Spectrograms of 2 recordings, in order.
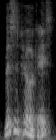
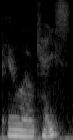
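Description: First: Said in the usual way. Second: PILLOWCASE drawn out slowly and softer; slow demonstration. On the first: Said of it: "Look, ready?". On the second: Shown as a demonstration. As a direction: stretch out each part of "Pillowcase" for a lip-reader. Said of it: "Look, ready? This is pillowcase".

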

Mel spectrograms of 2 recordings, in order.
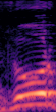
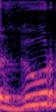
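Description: First: जोर with an o, "zor"; correct unstretched reading. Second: जूर with oo, "zoor"; wrong stretched reading. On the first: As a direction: say जोर with o, not oo. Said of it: "जोर पढ़ रहे हैं". (जोर में ओ की आवाज़) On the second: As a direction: say जूर with an oo vowel. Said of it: "इसको जूर नहीं पढ़ रहे हैं". (जूर में ऊ की आवाज़) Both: Shown as a demonstration.

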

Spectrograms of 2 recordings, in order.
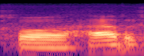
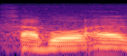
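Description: First: خواهر said as "khahar" with no v sound; spoken form. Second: خواهر sounded out letter by letter as "khvahar"; spelling-out خواهر; spelled form. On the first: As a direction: say خواهر the everyday way, dropping the و. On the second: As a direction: read خواهر as it is written, with the و. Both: Shown as a demonstration.

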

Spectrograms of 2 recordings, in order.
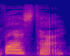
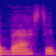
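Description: First: "Vasti" ending in a long eye sound; grandmother's own pronunciation. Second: "Vasti" ending in an ee sound; common pronunciation. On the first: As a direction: say "Vasti" with last syllable like tie. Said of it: "she pronounced it Vasti". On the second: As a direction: say "Vasti" the common way, last syllable like tee. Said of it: "People say Vasti, but she pronounced it". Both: Shown as a demonstration.

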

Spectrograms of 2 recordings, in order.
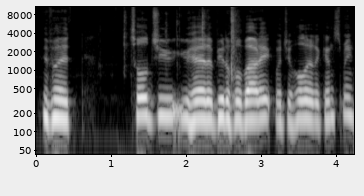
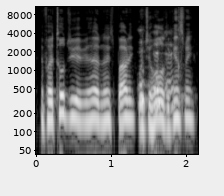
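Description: First: Higher, teasing flirty line; smooth pickup line. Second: Quick higher flirty line; pickup line demo. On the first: Pretend. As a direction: lay on the charm. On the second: Shown as a demonstration. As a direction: pitch it to the guys. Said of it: "so use that, guys".

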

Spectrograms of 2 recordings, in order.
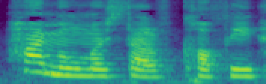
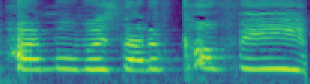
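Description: First: Said in the usual way. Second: Much higher, whining repeat; high whine. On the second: Acted.

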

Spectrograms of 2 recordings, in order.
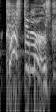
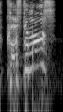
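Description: First: CUSTOMERS called out high, falling at the end; high, thrilled exclamation on "Customers"; excited announcement. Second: CUSTOMERS high, rising into a question; high, incredulous echo ending upward on "Customers"; excited question. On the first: Vendor announcing buyers to partner, excited exclamation. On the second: Vendor echoing the news back, excited question. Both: Acted.

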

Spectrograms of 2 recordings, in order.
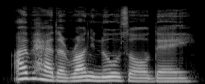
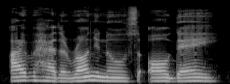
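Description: No difference in how they are said.

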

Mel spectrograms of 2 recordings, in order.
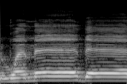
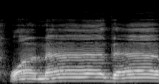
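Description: First: وماذا bent into "wemeedhee"; faulty smiling-lipped وماذا; wrong tilted alifs. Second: وماذا with two long open "aa" vowels; slow chanted "wamaadhaa"; natural madd. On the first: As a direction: front both long vowels of وماذا to "eh". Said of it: "لا تمل الألفات". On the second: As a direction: stretch both alifs of وماذا evenly and openly. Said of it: "مدود طبيعية". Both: Shown as a demonstration.

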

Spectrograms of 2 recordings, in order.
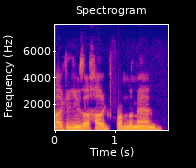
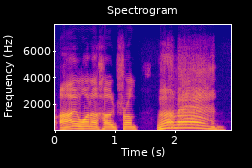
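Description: First: Said in the usual way. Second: Drawn-out, slightly raised sign reading; reading fan sign. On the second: Retold or imitated. Reading a fan's sign aloud, playful slow announcement. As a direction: read it slowly, stretching out "the man". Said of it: "whenever I see a sign out there".

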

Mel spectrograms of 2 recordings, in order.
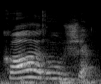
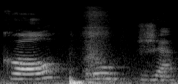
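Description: First: Said in the usual way. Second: "coruja" very slowly, split co, ru, ja; syllable by syllable. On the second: Shown as a demonstration. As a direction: break "coruja" into three separated syllables. ("coruja" bem devagar, separando co, ru, ja) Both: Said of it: "quando a gente fala coruja".

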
